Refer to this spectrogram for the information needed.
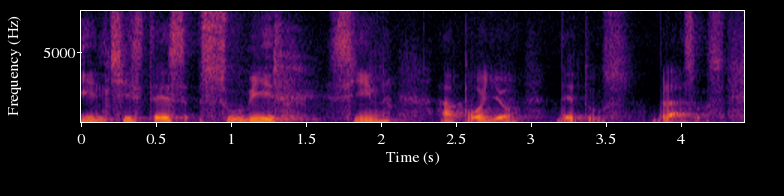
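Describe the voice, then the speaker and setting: A man's dark, mellow voice with vocal fry and very wide pitch swings, on a very clean recording with a silent background. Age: 20s. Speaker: physical therapist and health coach podcast host. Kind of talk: solo educational podcast monologue. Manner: conversational, with fillers and repetitions.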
